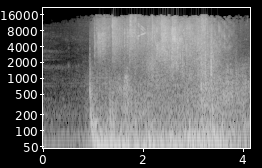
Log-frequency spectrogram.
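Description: An energy beam crackles and roars loudly.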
